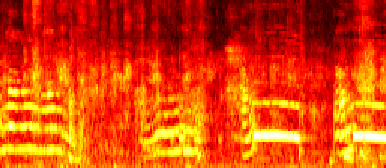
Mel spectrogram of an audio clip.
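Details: Magoo, a male pug, goes nuts while watching himself on TV and makes weird noises: long high whining tones held about a second each, with a short drop between them and a final sustained whine.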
